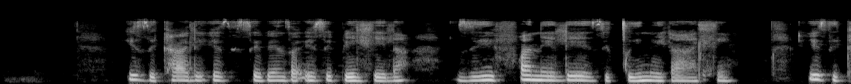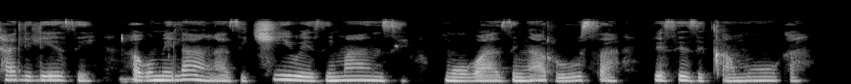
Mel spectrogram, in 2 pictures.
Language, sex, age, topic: North Ndebele, female, 18-24, health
